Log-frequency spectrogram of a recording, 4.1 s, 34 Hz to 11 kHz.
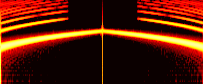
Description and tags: ///Made using Audacity (only)
Generate Chirp of 1 sec
Effect : Change Speed -2
Edit : Duplicate 2 times
Select the 3 tracks : Effect Repeat 1 time and Effect: Reverse (the new tracks)
/// Typologie
Continu tonique
///Morphologie
Masse: Son tonique
Timbre harmonique : Eclatant
Grain : lisse
Allure : Pas de vibrato
Dynamique : Attaque violente
Profil mélodique : Serpentine
Profil de masse : pas d’équalisation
